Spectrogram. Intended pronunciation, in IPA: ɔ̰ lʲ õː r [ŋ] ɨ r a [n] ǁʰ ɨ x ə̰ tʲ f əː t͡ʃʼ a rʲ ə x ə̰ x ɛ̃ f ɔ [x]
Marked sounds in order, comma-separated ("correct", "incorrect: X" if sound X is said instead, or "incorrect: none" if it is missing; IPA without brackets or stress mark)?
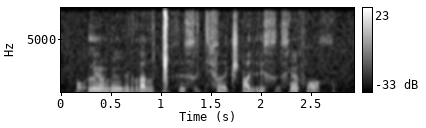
correct, incorrect: r, correct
